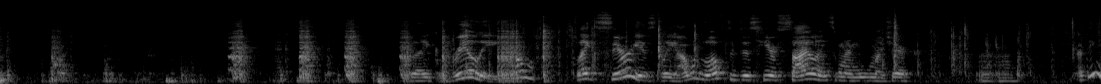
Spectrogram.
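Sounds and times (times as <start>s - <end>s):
chair creaking: 0.0s - 1.2s, 1.8s - 5.9s.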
